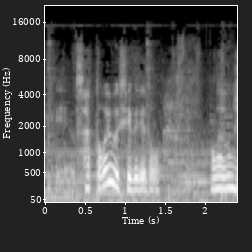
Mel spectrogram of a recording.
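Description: A woman's voice in a melodic phrase that rises and falls in pitch about half a second in, with music underneath.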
